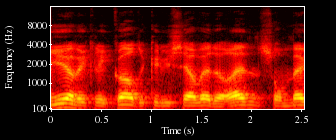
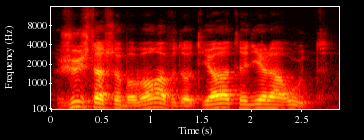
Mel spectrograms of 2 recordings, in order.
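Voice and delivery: ordinary delivery

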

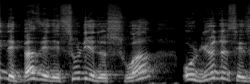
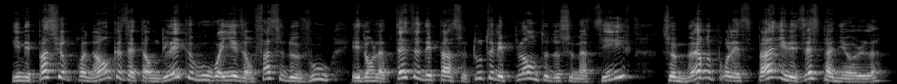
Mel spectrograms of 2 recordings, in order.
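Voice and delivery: plain reading voice

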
